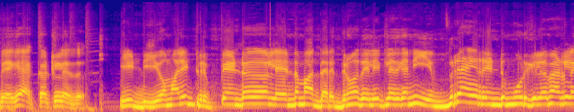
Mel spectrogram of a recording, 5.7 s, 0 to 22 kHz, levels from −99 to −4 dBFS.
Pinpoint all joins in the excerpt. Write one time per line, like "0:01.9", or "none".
0:01.0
